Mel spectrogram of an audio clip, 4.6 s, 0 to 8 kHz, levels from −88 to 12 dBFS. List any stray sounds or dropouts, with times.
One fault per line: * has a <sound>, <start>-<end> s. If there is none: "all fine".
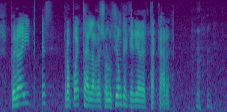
* has a dropout, 0.7-0.8 s
* has a laugh, 3.8-4.5 s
